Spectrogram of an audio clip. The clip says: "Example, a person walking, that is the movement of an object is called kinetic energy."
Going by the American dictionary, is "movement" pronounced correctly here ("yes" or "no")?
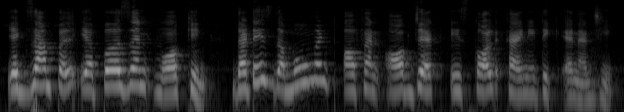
yes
